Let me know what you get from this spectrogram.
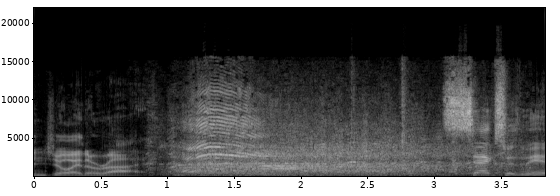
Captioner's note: laughter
